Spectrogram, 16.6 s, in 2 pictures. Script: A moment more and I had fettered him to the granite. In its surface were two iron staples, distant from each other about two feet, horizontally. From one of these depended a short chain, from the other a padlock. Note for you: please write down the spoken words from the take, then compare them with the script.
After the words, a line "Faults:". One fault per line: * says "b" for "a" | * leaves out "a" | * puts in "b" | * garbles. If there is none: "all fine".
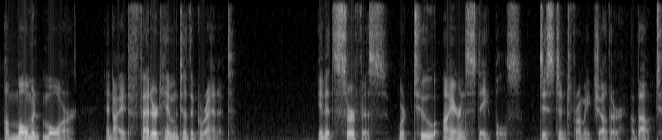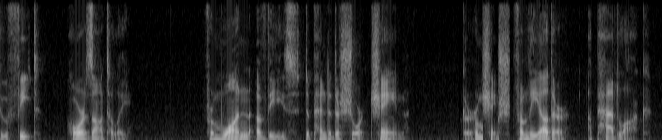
A moment more and I had fettered him to the granite. In its surface were two iron staples, distant from each other about two feet, horizontally. From one of these depended a short chain, [garbled] from the other a padlock.
Faults:
* garbles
